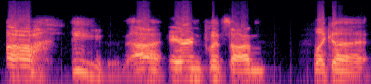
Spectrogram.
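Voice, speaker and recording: A man in a casual gaming podcast chat, telling an anecdote in a wry, halting way. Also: on the high side, pushed and bright, no echo, poor audio.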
